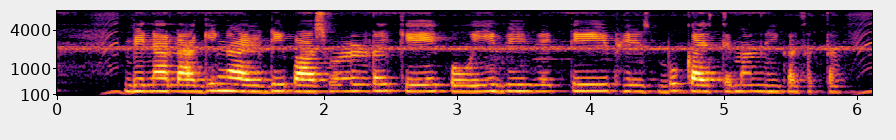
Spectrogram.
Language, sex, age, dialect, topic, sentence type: Hindi, female, 18-24, Awadhi Bundeli, banking, statement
